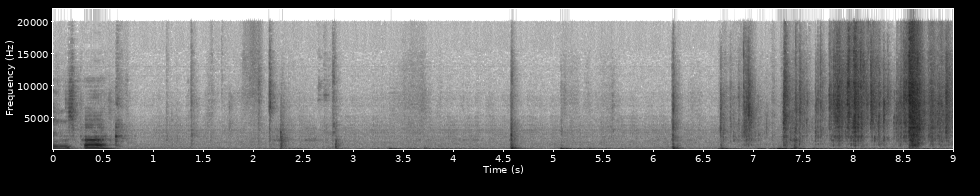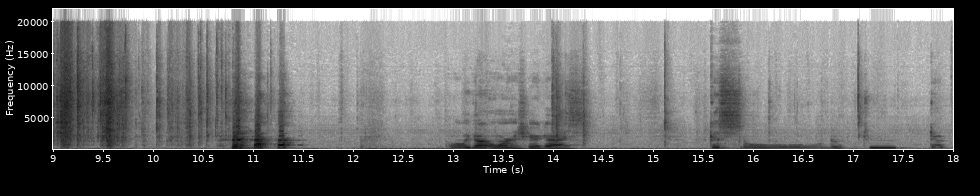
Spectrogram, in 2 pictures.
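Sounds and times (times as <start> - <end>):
foil wrapper crinkling: 6.7 - 11.4.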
